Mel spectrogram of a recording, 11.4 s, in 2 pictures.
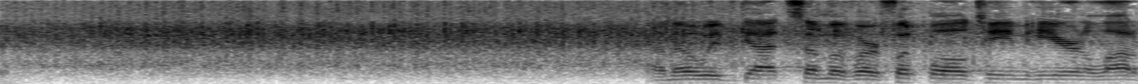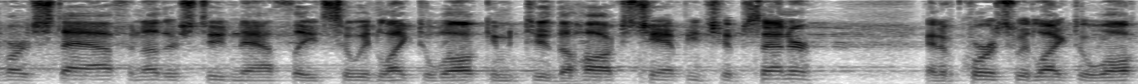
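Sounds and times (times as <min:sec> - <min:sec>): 
audience applause in press room: 0:00.0 - 0:06.0
speech: 0:03.3 - 0:11.3.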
